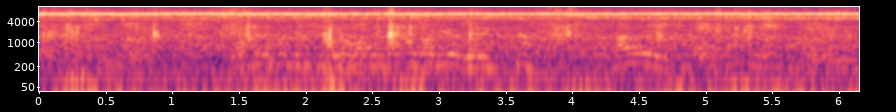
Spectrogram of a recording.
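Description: A steady, unbroken high-pitched insect drone, with faint voices talking in the distance and scattered clicks of footsteps on a stony path.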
